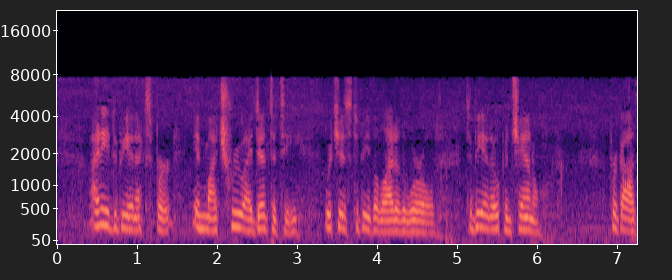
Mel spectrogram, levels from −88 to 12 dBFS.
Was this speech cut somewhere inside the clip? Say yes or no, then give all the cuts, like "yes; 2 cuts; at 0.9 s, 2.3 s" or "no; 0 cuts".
yes; 3 cuts; at 1.6 s, 3.3 s, 5.0 s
